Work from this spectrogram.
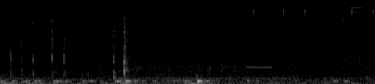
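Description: Keys tapped on a computer keyboard while typing a location name into a space game's navigation menu: a steady run of quick, light clicks, close and soft, with a few sharper taps and faint interface beeps near the end.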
